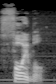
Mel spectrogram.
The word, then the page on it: foible: American English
